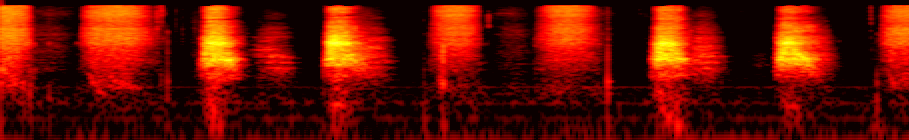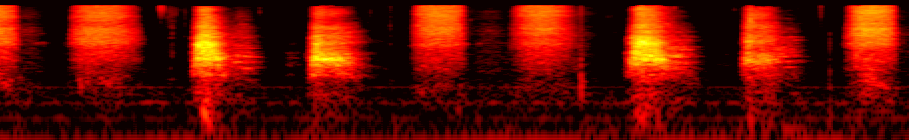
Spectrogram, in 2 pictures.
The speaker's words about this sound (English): So let's breathe in.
